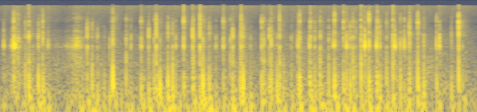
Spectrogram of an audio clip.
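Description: A plastic cosmetic pad jar is held upright while long nails tap and scratch its pink lid and label. Quick, crisp clicks mix with dry, scratchy rustling, all bright and high with very little low end. Each tap dies out at once, leaving no ring, and the whole sound stays quiet.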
